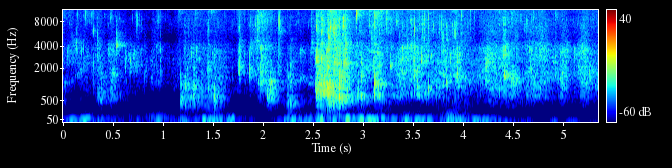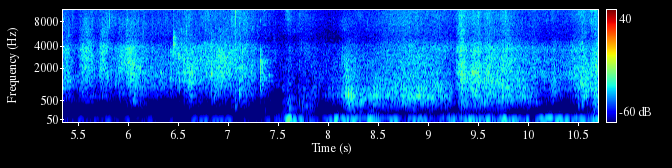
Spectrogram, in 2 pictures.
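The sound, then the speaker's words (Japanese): Slippery, lathered washing with water: wet swishing and squelching textures run continuously and swell louder around the middle, with no voices. “ぬるぬるでいっぱい洗ってあげますからね。”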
